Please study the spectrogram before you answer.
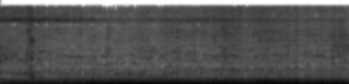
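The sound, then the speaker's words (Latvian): A car speeds along a road in Syria between Damascus and Aleppo, its engine giving a steady, loud low rumble and droning hum that stays constant throughout with no breaks. “Mēs braucam ļoti ātri, jo Alepo, ja vien ceļi būs labvēlīgi, pēc pulksteņiem nokļūsim līdz ar tumsas iestāšanos.”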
